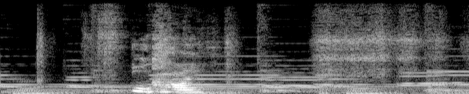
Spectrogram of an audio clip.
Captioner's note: laughs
